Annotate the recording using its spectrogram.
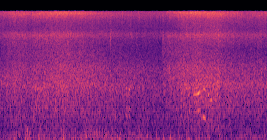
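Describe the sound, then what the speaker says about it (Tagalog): Sea waves roll onto the shore at a fish terminal in Tanza, Cavite, making a continuous broad wash of surf mixed with wind buffeting the microphone, steady and fairly loud throughout. "Maganda mga alon, maganda mga alon."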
